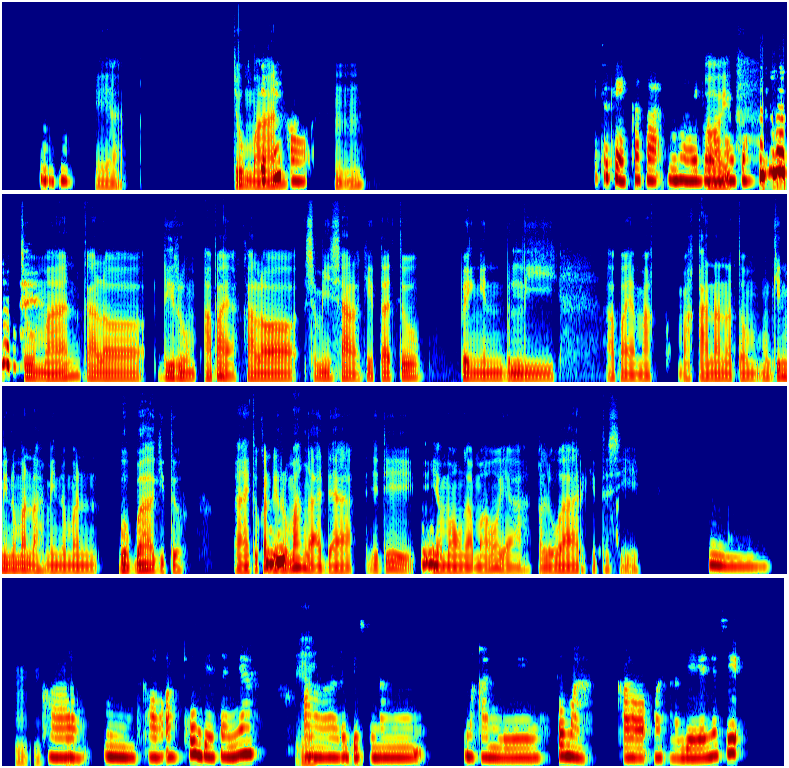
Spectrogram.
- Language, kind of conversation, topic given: Indonesian, unstructured, Bagaimana Anda memutuskan apakah akan makan di rumah atau makan di luar?
- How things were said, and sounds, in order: distorted speech; other background noise; static; unintelligible speech; laugh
